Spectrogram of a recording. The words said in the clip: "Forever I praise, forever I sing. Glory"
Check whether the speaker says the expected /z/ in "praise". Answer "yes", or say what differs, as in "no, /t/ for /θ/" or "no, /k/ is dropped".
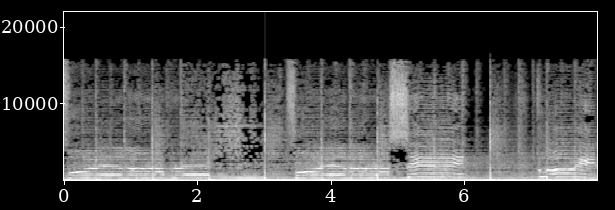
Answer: no, /s/ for /z/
